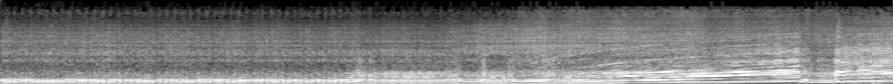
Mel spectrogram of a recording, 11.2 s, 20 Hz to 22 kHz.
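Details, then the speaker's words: 2008 Suzuki GSX-R1000 on dyno, fuel pressure under 40 PSI even at idle: revs rise, then falter and sag twice under load as fuel pressure drops and it goes lean, power curve falling off. Failing fuel pump starving the engine. "notice as we rolled into the throttle everything was okay but notice when we started to lose the pressure and this is what happens when we lose that pressure we're going lean"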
